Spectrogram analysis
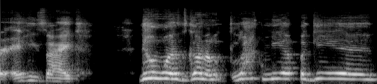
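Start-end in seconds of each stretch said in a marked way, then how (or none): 1.4-3.8 defiant captive. Retold or imitated. Character defiantly refusing lockup.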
